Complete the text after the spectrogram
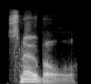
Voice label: "snowball", British

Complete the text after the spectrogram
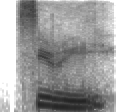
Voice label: "sirree", Indian

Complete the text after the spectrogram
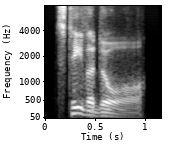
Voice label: "stevedore", British

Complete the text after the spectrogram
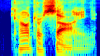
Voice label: "Countersign", American

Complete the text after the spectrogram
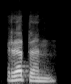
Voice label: "ratan", Indian

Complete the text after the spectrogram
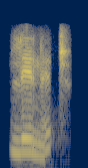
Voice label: "linage", Indian

